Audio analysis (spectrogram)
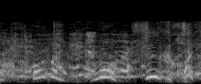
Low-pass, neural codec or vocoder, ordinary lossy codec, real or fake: none; codec, 16 kHz, 16 kbps, FreqCodec, smaller model; none; fake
